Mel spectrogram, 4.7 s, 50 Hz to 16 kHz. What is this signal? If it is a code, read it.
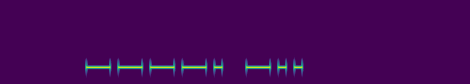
Morse code, heard as a keyed tone, about 15 wpm, 700 Hz. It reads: 9D
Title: Single-Letter Single-Number 15wpm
